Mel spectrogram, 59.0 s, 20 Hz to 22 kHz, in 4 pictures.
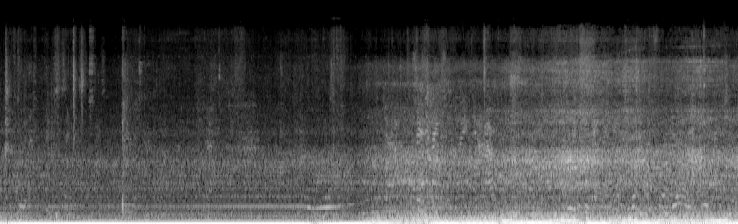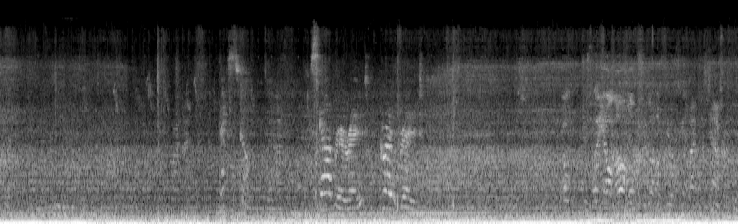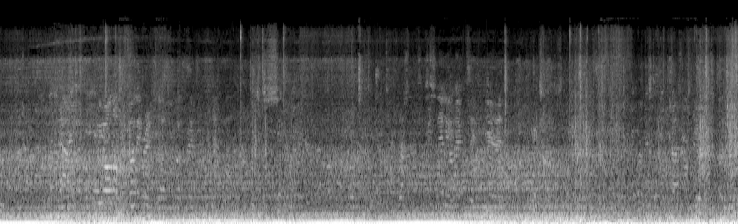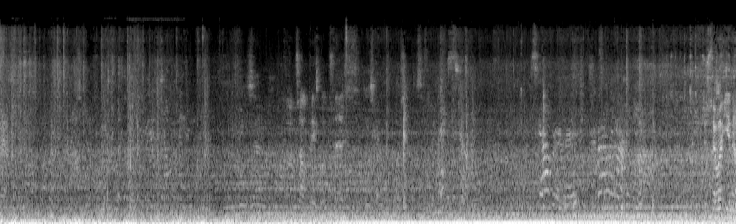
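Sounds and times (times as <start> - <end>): bus body rattles and clicks: 0.0 - 59.0
bus engine rumble: 0.0 - 59.0.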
